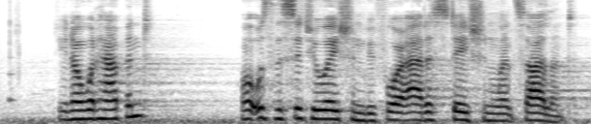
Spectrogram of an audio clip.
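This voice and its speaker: An actress playing a calm, polite, composed female warrior-diplomat in a video game. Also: medium pitch, fairly quick, faint music behind, natural voice.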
